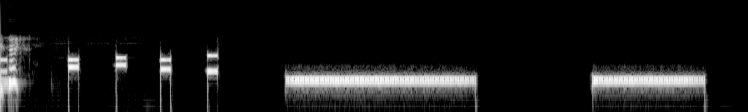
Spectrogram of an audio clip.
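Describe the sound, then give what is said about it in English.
A phone call is dialed: a few short, crisp keypad beeps at varying pitches come in quick succession, then two long, steady tones of equal pitch sound with a pause between them. “We're just going to dial Jack and see what he has to say.”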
